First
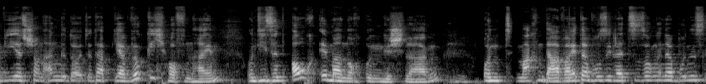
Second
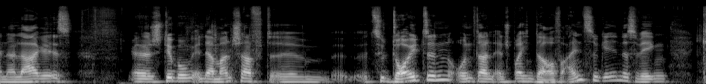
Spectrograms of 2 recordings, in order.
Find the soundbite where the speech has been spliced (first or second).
first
